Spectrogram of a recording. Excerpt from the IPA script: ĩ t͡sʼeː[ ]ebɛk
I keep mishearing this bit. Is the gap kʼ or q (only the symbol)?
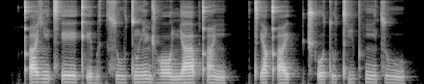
kʼ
